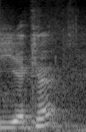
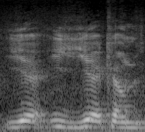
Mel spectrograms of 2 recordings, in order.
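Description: First: The y sound is short, single. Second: The y sound is held long, doubled. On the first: It is the sun whom we worship. The speaker calls it wrong. "on dit l'astre" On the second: It is you whom we worship. The speaker calls it right. "au lieu de dire Iyyaka"

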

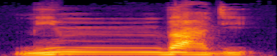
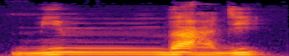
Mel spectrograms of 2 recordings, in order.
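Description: Both takes have the same delivery.

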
